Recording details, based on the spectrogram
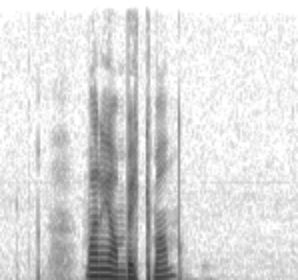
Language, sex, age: Swedish, female, 33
